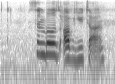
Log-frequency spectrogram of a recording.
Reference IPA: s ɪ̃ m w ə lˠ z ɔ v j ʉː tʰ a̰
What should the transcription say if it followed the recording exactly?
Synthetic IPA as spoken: s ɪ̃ m b ə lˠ z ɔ v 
